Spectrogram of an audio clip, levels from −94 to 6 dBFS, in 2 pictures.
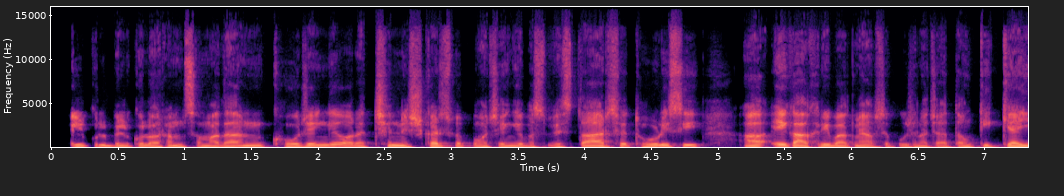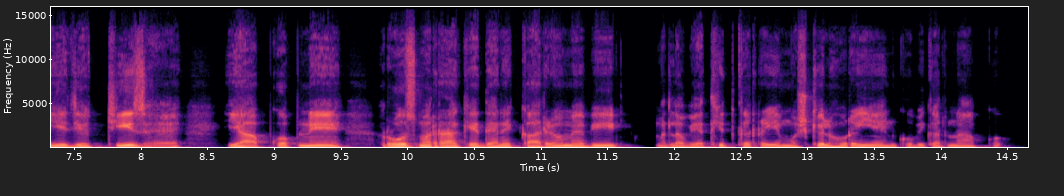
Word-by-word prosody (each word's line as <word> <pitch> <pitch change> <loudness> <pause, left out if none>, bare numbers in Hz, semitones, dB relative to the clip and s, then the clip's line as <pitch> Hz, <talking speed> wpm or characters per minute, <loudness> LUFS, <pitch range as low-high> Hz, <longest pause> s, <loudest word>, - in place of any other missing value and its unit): बिल्कुल, 175 -4 0
बिल्कुल 110 0 -2
और 105 - +1
हम 115 -1 0
समाधान 110 +2 0
खोजेंगे 145 +8 +1
और 170 -7 +1
अच्छे 115 +5 0
निष्कर्ष 145 +7 +2
पे - - -2
पहुँचेंगे। 100 +1 -2
बस 105 0 -4
विस्तार 115 +5 +2
से 140 - -1
थोड़ी-सी 145 +4 +1 0.3
अ, 125 -2 +6
एक 165 -1 +6
आखिरी 125 0 +3
बात 105 -2 0
मैं 95 - +1
आपसे 90 +2 -4
पूछना 100 +1 -5
चाहता 90 -2 -5
हूँ 110 - -2
कि 135 - -2
क्या 130 - +6
ये 120 -1 +4
जो 110 -1 0 0.2
चीज़ 120 -4 +6
है, 85 +1 -6 0.4
ये 110 - +3
आपको 105 +3 -3
अपने 115 -1 +2 0.3
रोज़मर्रा 120 -1 +4
के 120 - +4
दैनिक 120 +3 -1
कार्यों 110 +3 0
में 125 -1 +2
भी 125 0 +1 0.4
मतलब 105 0 -4
व्यथित 100 +8 -4
कर 140 - -3
रही 160 - 0
है, 165 - -2
मुश्किल 120 +4 0
हो 130 +2 -1
रही 155 +5 0
है 180 - -1
इनको 140 -2 -7
भी 145 - -5
करना 130 -2 -6
है 125 - -4
आपको? 125 +6 -13
120 Hz, 215 wpm, -22 LUFS, 105-135 Hz, 0.4 s, अ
